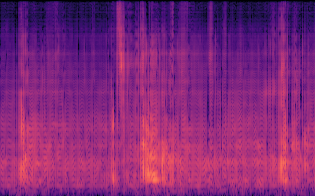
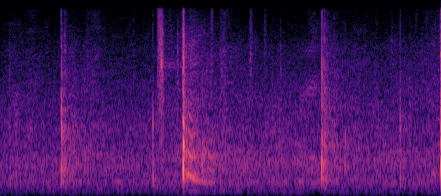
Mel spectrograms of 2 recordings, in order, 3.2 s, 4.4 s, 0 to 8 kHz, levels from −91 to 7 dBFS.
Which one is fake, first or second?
first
